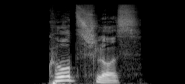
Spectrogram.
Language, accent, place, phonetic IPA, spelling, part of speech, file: German, Germany, Berlin, [ˈkʊʁt͡sˌʃlʊs], Kurzschluss, noun, De-Kurzschluss.ogg
- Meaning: 1. short circuit (an unintentional connection of low resistance or impedance in a circuit) 2. false conclusion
